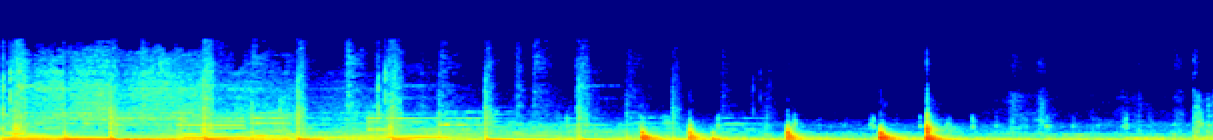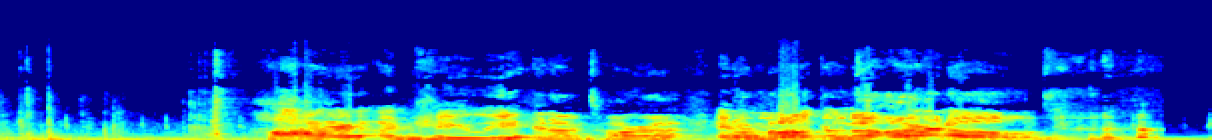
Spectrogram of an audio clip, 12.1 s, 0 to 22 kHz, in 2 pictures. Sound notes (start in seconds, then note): 3.2 soft knocking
